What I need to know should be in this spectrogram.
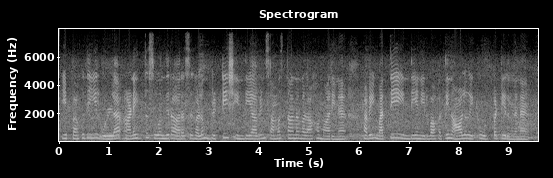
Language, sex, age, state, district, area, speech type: Tamil, female, 18-30, Tamil Nadu, Sivaganga, rural, read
